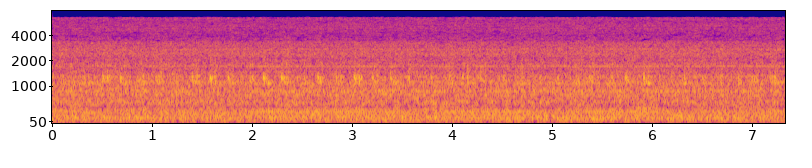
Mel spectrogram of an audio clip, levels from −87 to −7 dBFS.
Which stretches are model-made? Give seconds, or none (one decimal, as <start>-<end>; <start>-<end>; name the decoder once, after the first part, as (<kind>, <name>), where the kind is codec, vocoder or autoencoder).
none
